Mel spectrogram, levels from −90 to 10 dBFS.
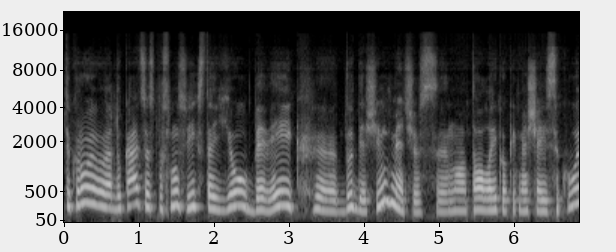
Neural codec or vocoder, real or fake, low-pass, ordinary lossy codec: autoencoder, 48 kHz, 128 numbers a frame, DAC-VAE, trained on Japanese speech; fake; 14.4 kHz; Opus, 24 kbps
